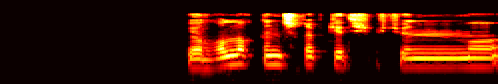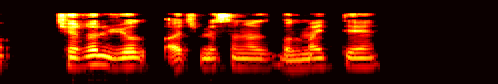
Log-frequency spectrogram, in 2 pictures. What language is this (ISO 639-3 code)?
uig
